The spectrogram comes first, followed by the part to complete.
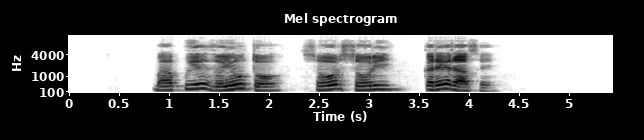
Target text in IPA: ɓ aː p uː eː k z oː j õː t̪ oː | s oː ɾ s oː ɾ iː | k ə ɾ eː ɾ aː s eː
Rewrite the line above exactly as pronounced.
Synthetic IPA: ɓ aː p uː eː z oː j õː t̪ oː | s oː ɾ s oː ɾ iː | k ə ɾ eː ɾ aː s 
